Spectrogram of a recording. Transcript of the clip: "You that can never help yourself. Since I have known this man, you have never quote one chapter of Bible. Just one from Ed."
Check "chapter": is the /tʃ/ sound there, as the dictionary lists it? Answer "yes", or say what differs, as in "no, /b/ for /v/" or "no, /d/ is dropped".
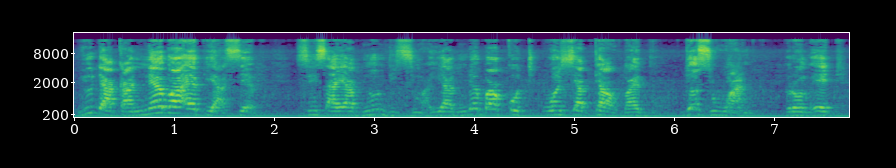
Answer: no, /ʃ/ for /tʃ/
